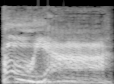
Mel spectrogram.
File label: soldier cheers; mvm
